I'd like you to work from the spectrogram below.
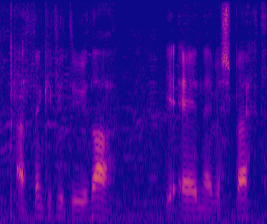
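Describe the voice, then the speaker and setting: A man with a Liverpool accent, medium in pitch, talking at a very fast pace in monotone, flat intonation over noticeable background noise. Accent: Scouse. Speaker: youth football coach. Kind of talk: interview. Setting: football ground.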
